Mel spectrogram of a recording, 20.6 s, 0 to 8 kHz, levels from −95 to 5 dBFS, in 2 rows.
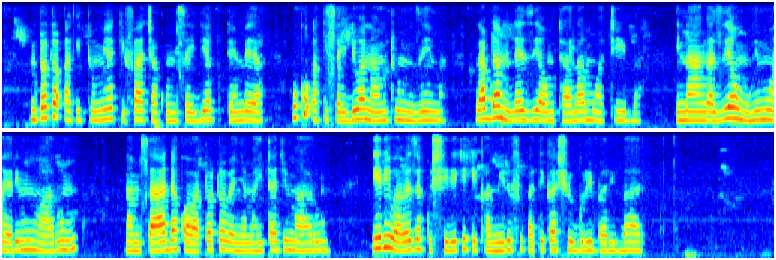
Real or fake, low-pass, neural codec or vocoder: real; 7.2 kHz; none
